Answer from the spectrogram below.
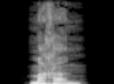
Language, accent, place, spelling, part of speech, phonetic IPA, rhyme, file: German, Germany, Berlin, Machern, noun, [ˈmaxɐn], -axɐn, De-Machern.ogg
- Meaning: dative plural of Macher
